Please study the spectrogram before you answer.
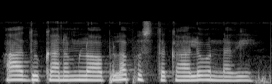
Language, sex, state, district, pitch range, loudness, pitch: Telugu, female, Telangana, Hyderabad, 190-205 Hz, -14 LUFS, 200 Hz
